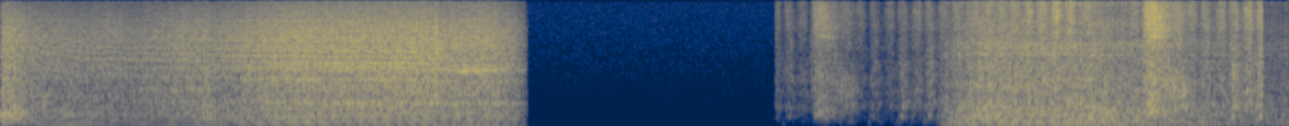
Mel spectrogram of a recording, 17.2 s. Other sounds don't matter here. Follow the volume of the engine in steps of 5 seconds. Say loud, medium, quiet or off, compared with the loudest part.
loud, loud, loud, medium.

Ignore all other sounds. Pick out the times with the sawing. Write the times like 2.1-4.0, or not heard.
10.3-16.9.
